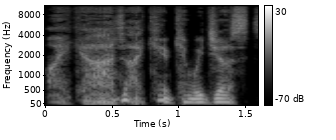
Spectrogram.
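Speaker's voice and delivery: soft, voiceless, exasperated whisper. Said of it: "hear in her answers".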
